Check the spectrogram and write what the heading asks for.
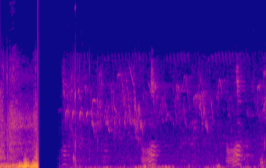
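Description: A voice talking that cuts off abruptly about half a second in, then faint outdoor quiet with a few brief, faint calls.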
